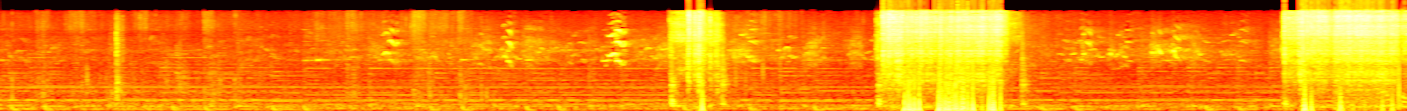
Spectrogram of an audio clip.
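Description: Electric arc welding on the steel ears of an excavator bucket: the arc crackles in three bursts, a short one about halfway through, then two of about a second each, the last running into the end. Soft music underneath.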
